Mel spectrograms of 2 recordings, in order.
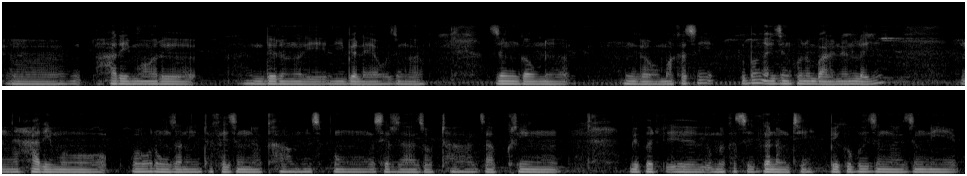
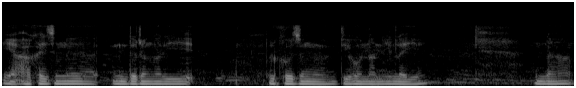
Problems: low volume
